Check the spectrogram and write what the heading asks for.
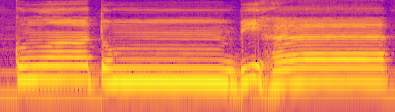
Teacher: میم ساکن کے بعد جب حرف با آ جائے تو وہاں پہ دونوں ہونٹ بند ہو جاتے ہیں اور غنہ پیدا ہوتا ہے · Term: اخفاء شفوی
